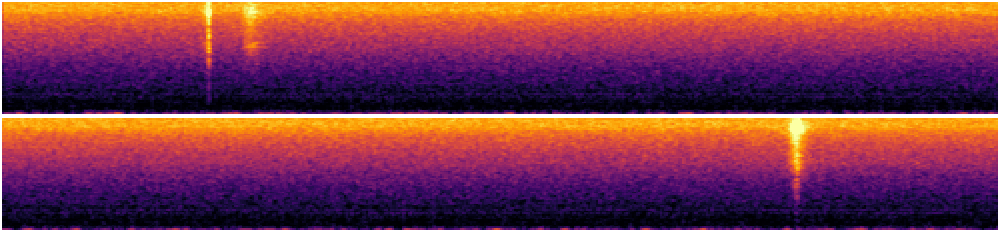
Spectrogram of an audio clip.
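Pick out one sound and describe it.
Tools clink faintly against a robot's metal frame.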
